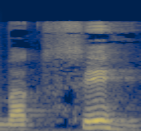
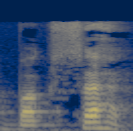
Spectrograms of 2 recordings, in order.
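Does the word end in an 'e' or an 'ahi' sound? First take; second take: e; ahi. First: The word ends in a plain 'e' sound. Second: The word ends in an 'ahi' sound. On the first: The speaker calls it right. "ਇਹਦਾ ਉਚਾਰਨ ਬਖਸ਼ੇ ਕਰਨਾ" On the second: The speaker calls it wrong. "ਜ਼ਿਆਦਾ ਬਖਸ਼ਹਿ ਆਉਂਦਾ"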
